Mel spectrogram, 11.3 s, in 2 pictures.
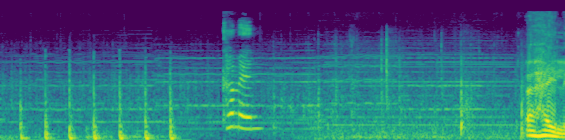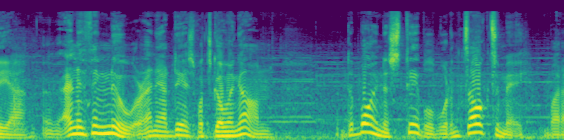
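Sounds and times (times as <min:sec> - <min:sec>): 
knocking on a wooden door: 0:00.0 - 0:01.9
speech: 0:02.3 - 0:02.8, 0:05.2 - 0:08.5, 0:09.1 - 0:11.2.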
